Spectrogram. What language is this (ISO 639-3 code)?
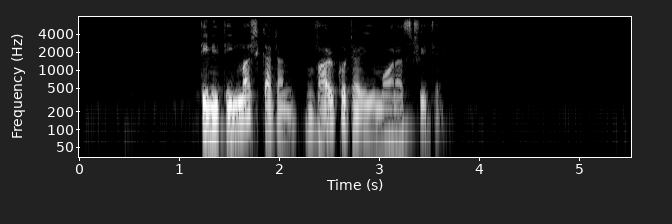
ben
